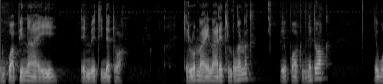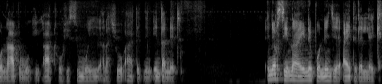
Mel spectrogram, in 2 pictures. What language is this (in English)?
Masai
